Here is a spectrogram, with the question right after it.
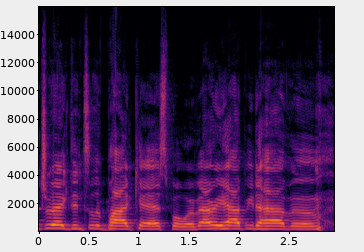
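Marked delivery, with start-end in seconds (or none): none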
